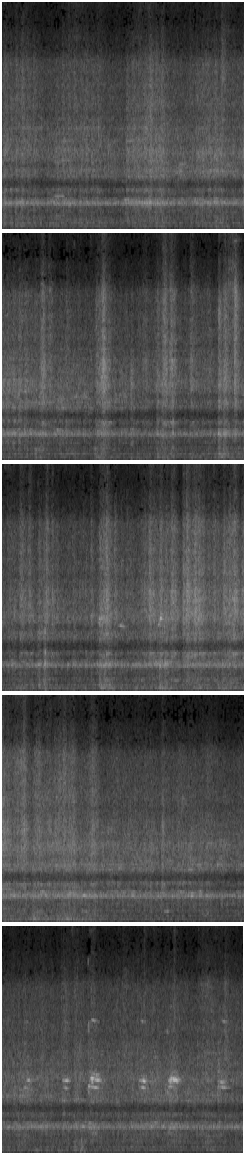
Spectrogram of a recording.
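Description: A train hums and rumbles steadily along the track.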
